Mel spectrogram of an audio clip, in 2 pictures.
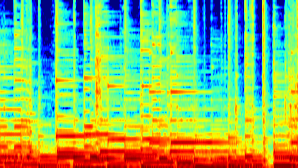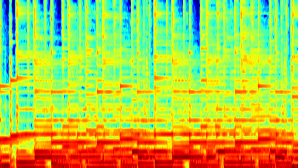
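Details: Cheerful acoustic guitar music with steady strummed and plucked chords plays throughout, with a brief dip in the middle and no animal sound heard.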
